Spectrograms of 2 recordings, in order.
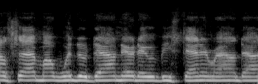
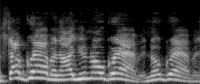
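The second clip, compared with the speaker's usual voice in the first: louder, higher referee call; bossy raised-voice warning; calling out orders; 6 semitones higher, 4 dB louder than usual. Retold or imitated. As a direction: break up the fight with a raised voice. Acting out a fight referee.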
